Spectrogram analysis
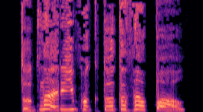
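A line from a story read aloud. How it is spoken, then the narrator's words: Whining. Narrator (Russian): Скулит Настя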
